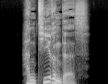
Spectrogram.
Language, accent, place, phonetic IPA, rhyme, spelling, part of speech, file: German, Germany, Berlin, [hanˈtiːʁəndəs], -iːʁəndəs, hantierendes, adjective, De-hantierendes.ogg
- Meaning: strong/mixed nominative/accusative neuter singular of hantierend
